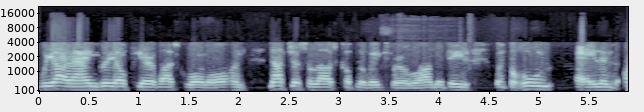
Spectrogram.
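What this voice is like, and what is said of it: Northern Irish accent. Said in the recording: “your Northern Irish accent. You're from Belfast”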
